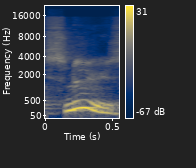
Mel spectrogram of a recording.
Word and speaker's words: snus: Snust is pronounced like snooze.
